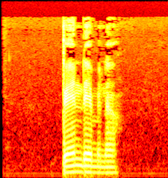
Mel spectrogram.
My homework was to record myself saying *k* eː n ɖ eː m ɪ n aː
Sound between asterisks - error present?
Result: yes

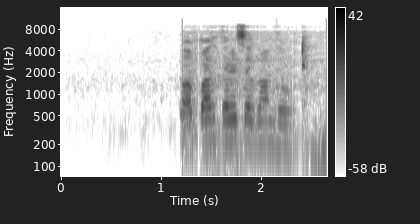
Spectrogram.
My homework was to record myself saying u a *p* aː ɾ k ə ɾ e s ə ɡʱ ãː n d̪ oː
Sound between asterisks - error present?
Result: no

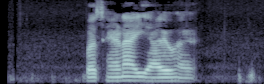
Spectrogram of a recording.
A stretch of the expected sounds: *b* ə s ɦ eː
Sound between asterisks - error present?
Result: no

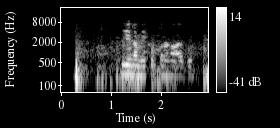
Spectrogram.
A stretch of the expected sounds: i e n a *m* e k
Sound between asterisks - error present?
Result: no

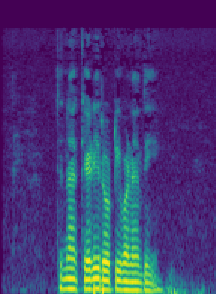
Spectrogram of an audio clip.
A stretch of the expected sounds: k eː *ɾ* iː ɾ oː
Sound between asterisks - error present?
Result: yes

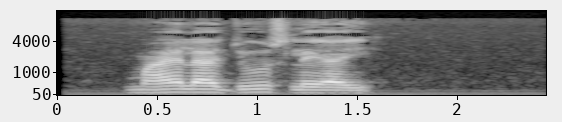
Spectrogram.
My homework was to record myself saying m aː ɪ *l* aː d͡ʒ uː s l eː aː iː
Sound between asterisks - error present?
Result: no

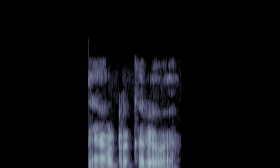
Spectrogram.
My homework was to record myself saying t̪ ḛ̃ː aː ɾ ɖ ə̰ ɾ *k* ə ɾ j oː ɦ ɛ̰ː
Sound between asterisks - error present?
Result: no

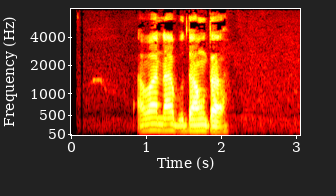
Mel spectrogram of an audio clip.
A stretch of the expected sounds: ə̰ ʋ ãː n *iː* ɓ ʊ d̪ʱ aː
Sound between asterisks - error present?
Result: yes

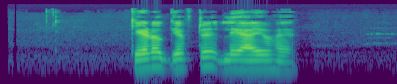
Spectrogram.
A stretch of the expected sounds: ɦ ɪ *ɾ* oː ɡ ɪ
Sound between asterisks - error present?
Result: yes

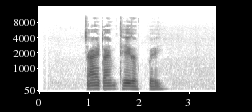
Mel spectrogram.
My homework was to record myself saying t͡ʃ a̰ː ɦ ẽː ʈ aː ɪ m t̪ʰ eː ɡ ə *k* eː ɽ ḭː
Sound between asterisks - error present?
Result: yes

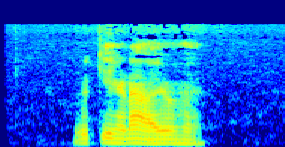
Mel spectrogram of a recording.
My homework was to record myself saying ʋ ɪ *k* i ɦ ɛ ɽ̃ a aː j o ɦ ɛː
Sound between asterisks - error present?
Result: no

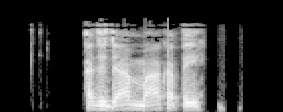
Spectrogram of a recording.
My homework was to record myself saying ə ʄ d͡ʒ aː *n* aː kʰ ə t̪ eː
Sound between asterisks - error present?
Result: yes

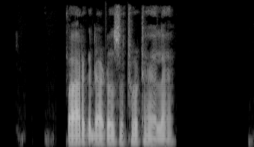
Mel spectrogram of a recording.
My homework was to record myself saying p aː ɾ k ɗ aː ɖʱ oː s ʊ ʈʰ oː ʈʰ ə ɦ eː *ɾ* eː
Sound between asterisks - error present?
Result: yes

